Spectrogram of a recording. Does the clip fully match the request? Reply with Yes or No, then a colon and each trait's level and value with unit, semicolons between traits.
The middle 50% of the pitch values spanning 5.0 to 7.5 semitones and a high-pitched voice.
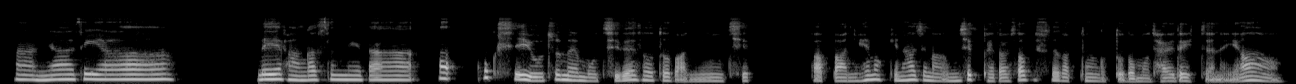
Yes: wide, 5.4 semitones; high, 205 Hz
